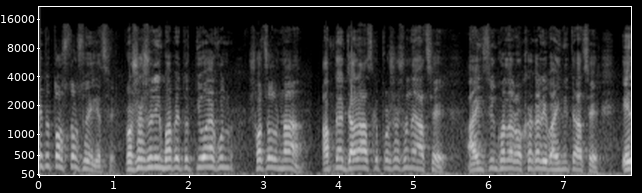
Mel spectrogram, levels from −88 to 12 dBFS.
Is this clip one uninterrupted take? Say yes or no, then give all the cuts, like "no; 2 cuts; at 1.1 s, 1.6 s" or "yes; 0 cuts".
no; 2 cuts; at 1.0 s, 3.6 s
